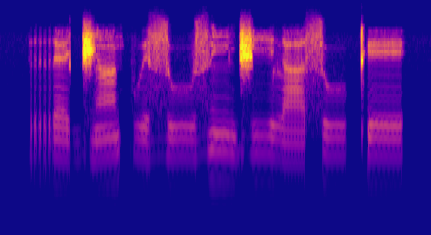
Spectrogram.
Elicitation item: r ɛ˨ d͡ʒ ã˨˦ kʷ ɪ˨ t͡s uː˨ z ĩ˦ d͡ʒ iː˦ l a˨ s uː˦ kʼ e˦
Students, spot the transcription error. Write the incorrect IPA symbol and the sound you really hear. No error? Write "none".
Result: t͡s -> z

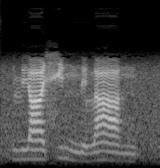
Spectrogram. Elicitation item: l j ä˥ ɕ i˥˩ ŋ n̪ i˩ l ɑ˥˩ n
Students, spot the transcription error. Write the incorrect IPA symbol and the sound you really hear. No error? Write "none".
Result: ɑ˥˩ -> a˥˩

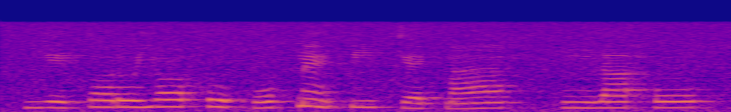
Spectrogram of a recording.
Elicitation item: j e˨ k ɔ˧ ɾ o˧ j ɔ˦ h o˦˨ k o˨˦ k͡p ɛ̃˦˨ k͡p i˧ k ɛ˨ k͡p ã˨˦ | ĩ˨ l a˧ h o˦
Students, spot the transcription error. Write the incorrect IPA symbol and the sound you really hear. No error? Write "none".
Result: none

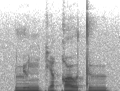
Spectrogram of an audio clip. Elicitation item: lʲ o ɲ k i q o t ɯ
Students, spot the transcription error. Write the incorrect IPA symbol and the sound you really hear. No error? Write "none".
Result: none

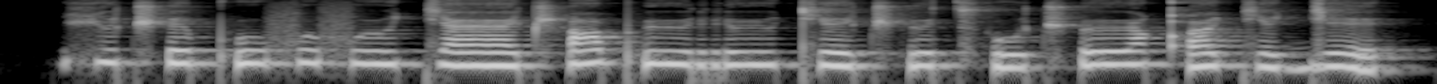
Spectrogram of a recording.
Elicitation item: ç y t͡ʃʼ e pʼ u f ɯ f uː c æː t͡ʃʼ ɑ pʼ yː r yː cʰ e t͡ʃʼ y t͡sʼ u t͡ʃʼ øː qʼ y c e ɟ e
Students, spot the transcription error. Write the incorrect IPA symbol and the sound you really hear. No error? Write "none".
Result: uː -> ɯː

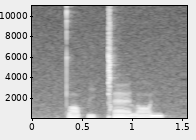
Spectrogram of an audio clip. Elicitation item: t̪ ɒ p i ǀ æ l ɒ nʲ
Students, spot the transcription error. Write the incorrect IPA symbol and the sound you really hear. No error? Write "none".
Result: none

